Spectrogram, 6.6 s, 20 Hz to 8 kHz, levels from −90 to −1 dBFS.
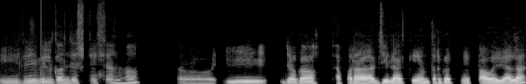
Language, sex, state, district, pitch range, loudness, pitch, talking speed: Bhojpuri, male, Bihar, Saran, 130-140 Hz, -23 LUFS, 135 Hz, 120 wpm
